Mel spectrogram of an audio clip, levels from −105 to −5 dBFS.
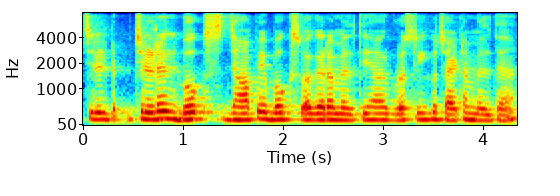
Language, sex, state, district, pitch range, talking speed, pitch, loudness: Hindi, male, Bihar, Gaya, 165-180 Hz, 205 wpm, 175 Hz, -14 LUFS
